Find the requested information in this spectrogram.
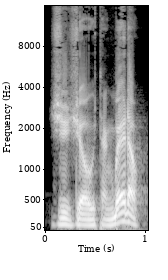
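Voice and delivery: fast, irritated husband scolding; gắt lên. A narrator's reading. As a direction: fire impatient questions at the wife. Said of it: "đẩy vợ ra rồi gắt lên". (gắt gỏng, bực mình hỏi dồn)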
